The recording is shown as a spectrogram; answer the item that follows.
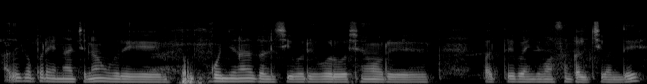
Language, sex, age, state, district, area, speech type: Tamil, male, 18-30, Tamil Nadu, Mayiladuthurai, urban, spontaneous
